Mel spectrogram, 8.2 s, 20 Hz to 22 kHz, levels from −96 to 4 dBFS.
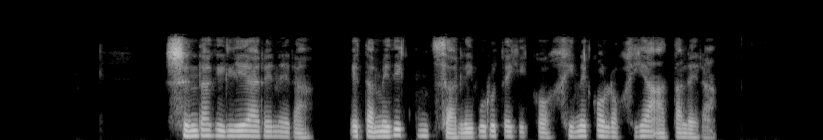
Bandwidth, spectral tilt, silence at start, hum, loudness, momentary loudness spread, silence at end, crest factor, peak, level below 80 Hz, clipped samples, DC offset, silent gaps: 8 kHz; -4.5 dB/octave; 1.65 s; none; -26 LUFS; 14 LU; 1.1 s; 24 dB; -4 dBFS; -66 dBFS; under 0.1%; under 0.1%; 3.18-3.50 s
